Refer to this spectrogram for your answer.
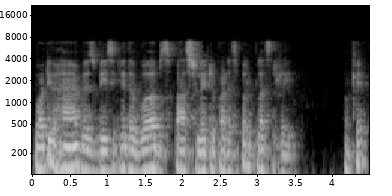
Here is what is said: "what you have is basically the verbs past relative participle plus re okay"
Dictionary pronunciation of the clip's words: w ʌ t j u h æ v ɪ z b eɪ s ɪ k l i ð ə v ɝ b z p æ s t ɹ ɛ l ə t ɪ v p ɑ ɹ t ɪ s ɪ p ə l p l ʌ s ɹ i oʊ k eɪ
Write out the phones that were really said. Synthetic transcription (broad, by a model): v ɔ t j u h æ v ɪ z b eɪ s ɪ k l i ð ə v ɝ b z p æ s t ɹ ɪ l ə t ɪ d p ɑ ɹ t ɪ s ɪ p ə l p l ʌ s ɹ i oʊ k eɪ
